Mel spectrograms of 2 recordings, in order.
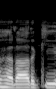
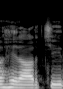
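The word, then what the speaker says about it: hierarchy: ठीक है, इसको हायरार्की और हायरार्ची दोनों पढ़ते हैं, जिसका मतलब होता है दर्जा बंदी, कि स्मॉल लेवल से अब हम बड़े लेवल्स पे जाते हैं।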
